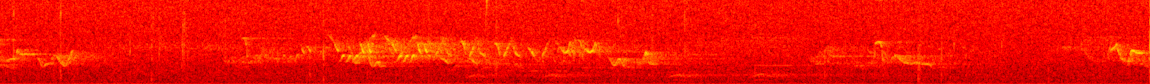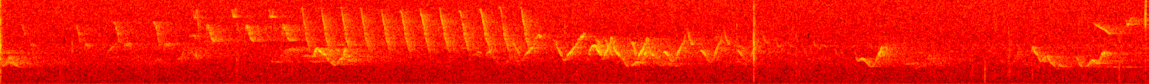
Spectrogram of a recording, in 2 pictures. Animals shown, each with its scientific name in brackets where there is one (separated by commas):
Black-and-white Warbler (Mniotilta varia), Tennessee Warbler (Leiothlypis peregrina), Red-eyed Vireo (Vireo olivaceus), Yellow-rumped Warbler (Setophaga coronata), American Crow (Corvus brachyrhynchos), Mourning Warbler (Geothlypis philadelphia)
